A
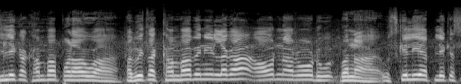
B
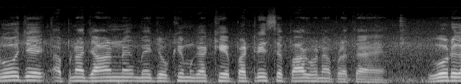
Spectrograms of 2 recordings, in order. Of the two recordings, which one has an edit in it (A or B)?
A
